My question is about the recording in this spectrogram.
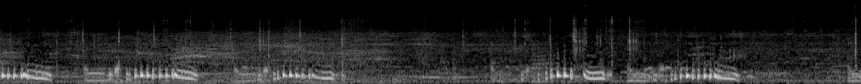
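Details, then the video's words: Male Jeera pigeon performing its call: low, throbbing coos around 300–600, in bursts of roughly a second, with pauses between phrases and a faint background hum. "Pigeon Sound Effect (Ultra High Quality) || Male Pigeon Super Performance || jeera pigeon"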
